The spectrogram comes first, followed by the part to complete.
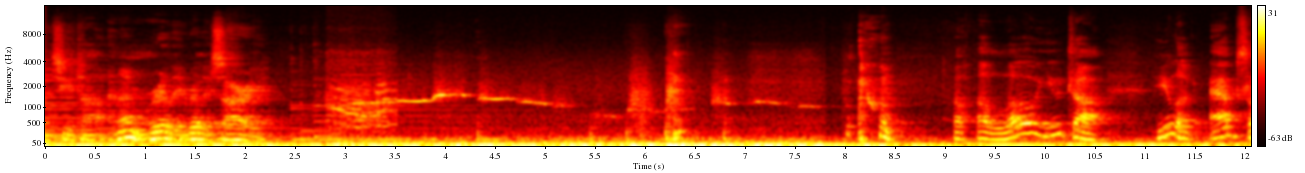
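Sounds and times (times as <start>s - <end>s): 
low steady hum: 0.0s - 12.0s
speech: 0.7s - 2.3s, 9.1s - 12.0s
person whistling a classical tune: 2.9s - 8.0s.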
